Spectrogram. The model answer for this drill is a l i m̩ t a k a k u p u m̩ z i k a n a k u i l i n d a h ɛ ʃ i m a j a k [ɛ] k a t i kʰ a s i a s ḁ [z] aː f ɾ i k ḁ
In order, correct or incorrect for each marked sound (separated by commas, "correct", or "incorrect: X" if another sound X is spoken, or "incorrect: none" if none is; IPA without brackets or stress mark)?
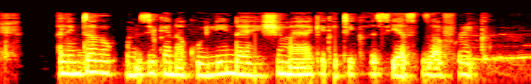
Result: correct, correct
